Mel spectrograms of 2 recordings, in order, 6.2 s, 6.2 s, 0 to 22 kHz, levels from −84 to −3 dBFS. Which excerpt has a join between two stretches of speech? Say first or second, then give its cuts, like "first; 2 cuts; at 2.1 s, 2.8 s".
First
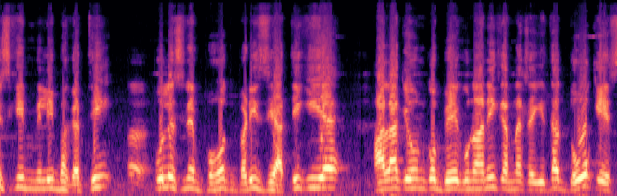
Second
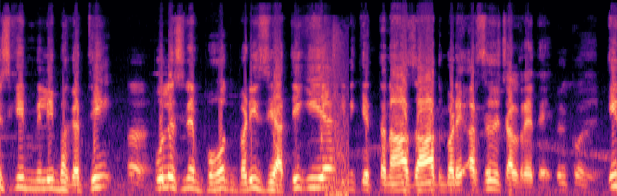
second; 1 cut; at 3.5 s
